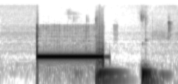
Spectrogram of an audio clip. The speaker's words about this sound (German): Ah, das klingt schon mal gut. Es klingelt.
